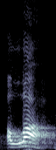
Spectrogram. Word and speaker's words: Allah: Allah on man Rahim Allah pronounce a double el exhale with love Allah the creator of the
